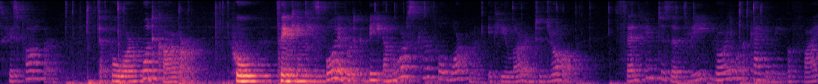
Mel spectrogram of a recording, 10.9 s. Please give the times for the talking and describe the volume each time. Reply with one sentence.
The talking can be heard from 0.0 to 10.8 s, getting louder then quieter.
